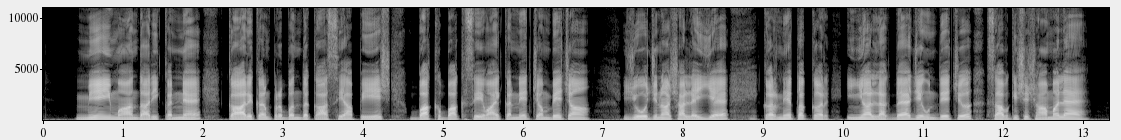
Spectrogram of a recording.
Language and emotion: Dogri, surprised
